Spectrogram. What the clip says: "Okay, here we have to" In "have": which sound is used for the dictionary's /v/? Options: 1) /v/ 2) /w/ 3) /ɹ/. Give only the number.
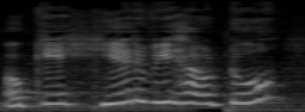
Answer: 2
